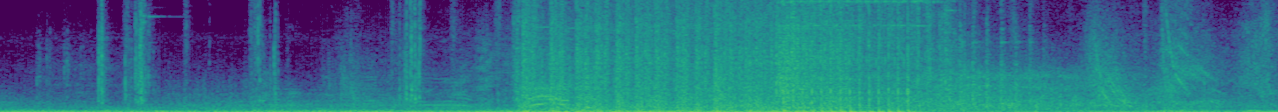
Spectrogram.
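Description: Gunfire in Halo CE running the XAM mod, a dense fusillade of rapid shots over a steady background, growing louder for a stretch in the middle before easing back.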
